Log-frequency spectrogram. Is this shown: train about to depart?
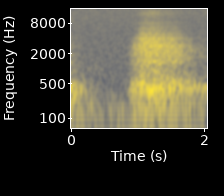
no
